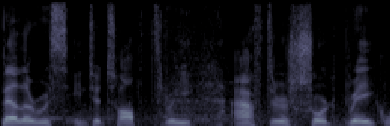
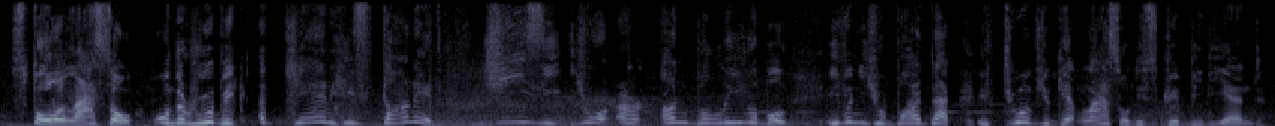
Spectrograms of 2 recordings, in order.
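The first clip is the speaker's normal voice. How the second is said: fast, high-energy esports casting; excited play-by-play; 10 semitones higher, 4 dB louder than usual. Acted. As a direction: call the action with hype.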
